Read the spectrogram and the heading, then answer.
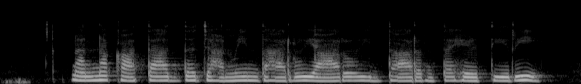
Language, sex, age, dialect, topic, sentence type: Kannada, female, 41-45, Dharwad Kannada, banking, question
